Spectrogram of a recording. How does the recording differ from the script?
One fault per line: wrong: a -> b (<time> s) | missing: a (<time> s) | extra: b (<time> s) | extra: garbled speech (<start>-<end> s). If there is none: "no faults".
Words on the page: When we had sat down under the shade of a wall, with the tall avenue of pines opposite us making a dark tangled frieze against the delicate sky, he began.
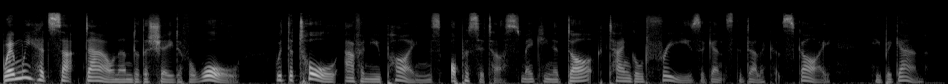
missing: of (3.8 s)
